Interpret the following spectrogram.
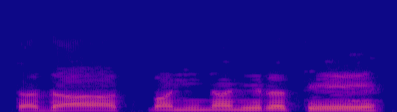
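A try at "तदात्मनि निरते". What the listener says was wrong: Tadatmani nirate. No, you said the na, the na in between is letters.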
